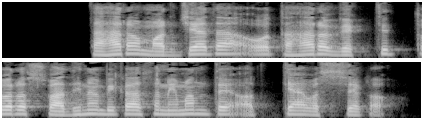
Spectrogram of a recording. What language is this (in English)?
Odia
